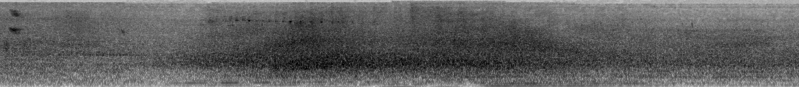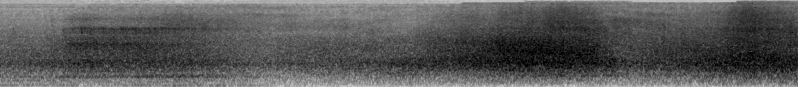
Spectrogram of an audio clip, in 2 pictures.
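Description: Cars and trucks drive past on a busy road with a steady rush of tyres.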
